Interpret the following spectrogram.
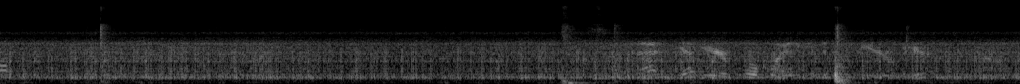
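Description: Ten-metre FM radio signal hissing steadily through an Icom IC-746PRO transceiver's speaker, with a few sharp pops. From about six and a half seconds in, a faint, garbled voice breaks through the noise.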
